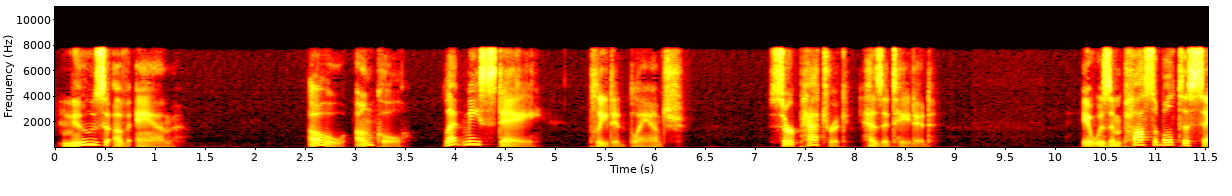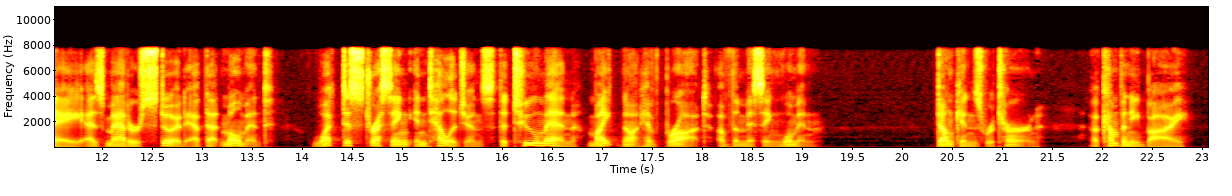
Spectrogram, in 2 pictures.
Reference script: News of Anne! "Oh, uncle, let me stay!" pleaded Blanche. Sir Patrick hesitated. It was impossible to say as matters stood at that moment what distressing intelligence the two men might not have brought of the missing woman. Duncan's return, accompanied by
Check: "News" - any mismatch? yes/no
no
